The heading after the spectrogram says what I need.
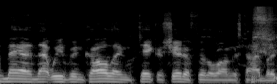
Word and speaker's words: Takeshita: That's how you're supposed to pronounce it. It's Takeshita. Takeshita. It's not spelled Takeshita at all. Why didn't you It's not anywhere near that.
